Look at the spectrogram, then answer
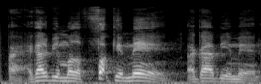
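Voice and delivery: loud, forceful self pep talk; loud, determined resolve; psyching oneself up. Real, not acted. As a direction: belt it out to find courage.

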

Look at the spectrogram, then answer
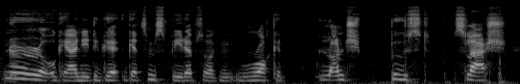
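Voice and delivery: ordinary delivery

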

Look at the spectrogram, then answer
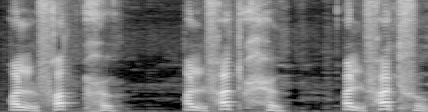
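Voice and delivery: আল ফাতহু with আল and ফাত each said as one closed syllable; joined sakin demo. Shown as a demonstration. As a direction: recite আল ফাতহু, joining the letters tightly. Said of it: "দুই অক্ষর মিলে এক শব্দ হবে". (আল ফাতহু, দুই অক্ষর মিলিয়ে এক শব্দে)

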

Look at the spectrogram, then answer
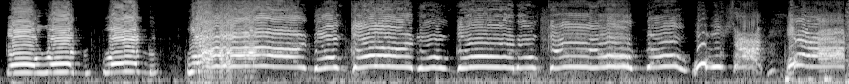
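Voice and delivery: panicked screaming. Real, not acted. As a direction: shriek in real fright. Screaming during horror game.

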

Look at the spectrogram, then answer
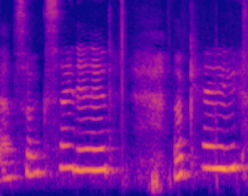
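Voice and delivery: high, squealing excitement; excited squeal. Real, not acted. Vlogger unboxing her toy, squealing with excitement. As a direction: squeal it out, thrilled.

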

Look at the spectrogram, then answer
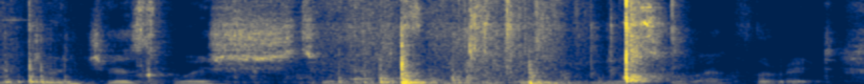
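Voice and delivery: loud motivational push; firm urging. Real, not acted. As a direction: tell them straight to earn that summer body. Urging viewers to get fit.

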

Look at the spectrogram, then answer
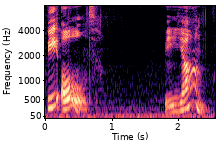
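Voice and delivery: usual speaking voice

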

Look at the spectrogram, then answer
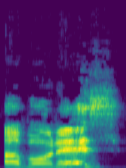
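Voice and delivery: very slow, drawn-out language lesson; say-it-with-me teaching. Shown as a demonstration. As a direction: stretch each word for viewers to repeat. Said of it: "say it with me".

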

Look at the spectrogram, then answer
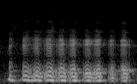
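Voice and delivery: soft chuckling run of laughter. Real, not acted. Mocking Sáu's story, soft chuckling laugh. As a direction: let a quiet, rippling chuckle run on.

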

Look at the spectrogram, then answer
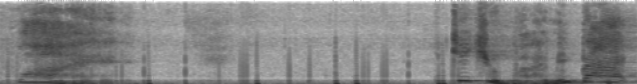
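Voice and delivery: high, insistent question; pleading question. Acted. Bought-back wife asking her husband why, high plea.

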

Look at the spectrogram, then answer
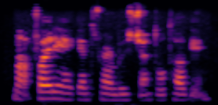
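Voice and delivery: usual speaking voice

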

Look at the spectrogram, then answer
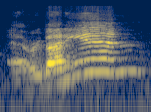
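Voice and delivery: high, loud call to all. A narrator's reading. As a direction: call everyone to the truck. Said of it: "called Mister Arable".

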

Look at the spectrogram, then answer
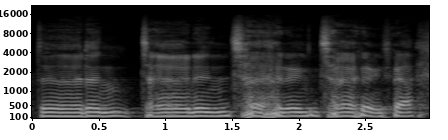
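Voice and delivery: hummed ominous shark-movie two-note beat; dun-dun like the shark is coming; shark theme hum. Retold or imitated. Teacher jokingly humming the shark movie theme. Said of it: "this movie about the shark".

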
